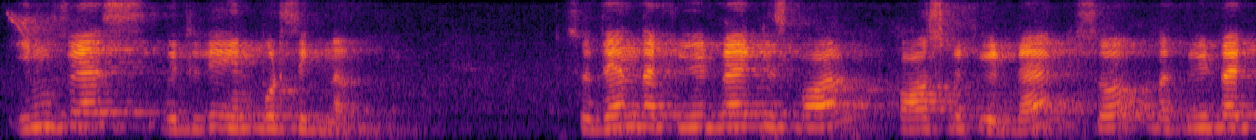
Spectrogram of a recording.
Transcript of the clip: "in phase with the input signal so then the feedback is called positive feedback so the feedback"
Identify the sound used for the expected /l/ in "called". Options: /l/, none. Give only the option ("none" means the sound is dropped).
none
